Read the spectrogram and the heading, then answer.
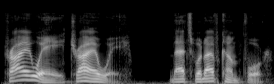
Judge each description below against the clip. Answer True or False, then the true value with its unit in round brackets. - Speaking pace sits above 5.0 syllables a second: True (5.3 syllables/s)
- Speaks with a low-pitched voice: True (125 Hz)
